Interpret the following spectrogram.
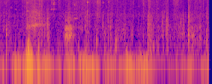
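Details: Unregistered Tennessee Walking Horse being walked, irregular dull low thuds of hooves at a loose, uneven pace, with faint background noise and no voices.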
